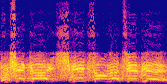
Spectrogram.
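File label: searchlite, mood high, Polish speech; War Thunder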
